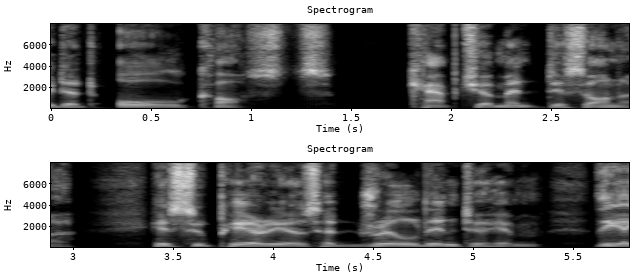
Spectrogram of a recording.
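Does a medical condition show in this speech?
No.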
